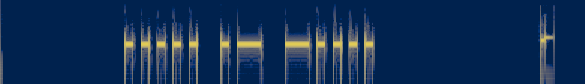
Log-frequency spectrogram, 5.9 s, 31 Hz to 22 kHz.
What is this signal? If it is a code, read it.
Morse code, heard as a keyed tone, about 15 wpm, 700 Hz. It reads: 5A6
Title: Common Cut Numbers - 3-Digit 15wpm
